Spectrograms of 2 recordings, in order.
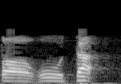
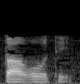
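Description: First: The word ends with an a vowel. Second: The word ends with an i vowel. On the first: The word is the object of the verb. "difathahkan ta'nya" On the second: The word is the second part of a possessive phrase. "mudhafa mudhaf ilaih"

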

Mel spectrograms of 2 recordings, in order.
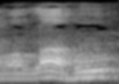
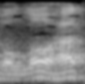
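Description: First: The word ends with an u vowel. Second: The word ends with an a vowel. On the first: "bukan wallahu" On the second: "bukan wallaha"

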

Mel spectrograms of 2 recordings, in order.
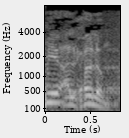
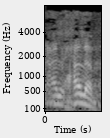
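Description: First: The first vowel is u, as in hulm. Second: Both vowels are a, as in halam. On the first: "بالضم" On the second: "وبفتحتين"

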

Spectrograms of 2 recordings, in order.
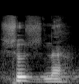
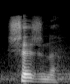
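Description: First: The first vowel is a 'u' sound. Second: The first vowel is an 'a' sound. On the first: "ويمكن أن تكون بالضم" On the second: "هكذا بالفتح"

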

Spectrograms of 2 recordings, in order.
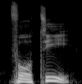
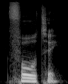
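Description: First: The stress is on the second syllable. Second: The stress is on the first syllable. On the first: The speaker calls it wrong. "We don't say 40" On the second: The speaker calls it right. "falls on the same original syllable"

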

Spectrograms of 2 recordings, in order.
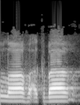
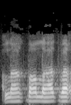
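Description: First: The phrase is said slowly and drawn out. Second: The phrase is said quickly, without drawing it out. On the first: This is the call announcing the prayer time. "Namun kalau azan, dianjurkan, ya tamahal" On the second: This is the call that starts the prayer itself.

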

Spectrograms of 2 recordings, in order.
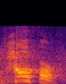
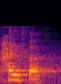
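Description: First: The word ends in the vowel u. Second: The word ends in the vowel a. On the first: This is the standard form. "mabniyatun 'ala dhammi" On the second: "membinakannya dengan fathah"

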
